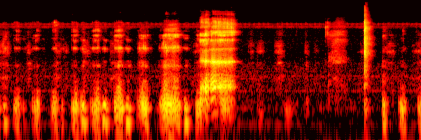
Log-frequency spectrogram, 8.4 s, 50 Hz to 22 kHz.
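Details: Chronic belching since 2012, usually after eating and preceded by body pain, dizziness or a drunk feeling; medication failed and upper endoscopy was advised but not done. A rapid run of short, low gulping belches leads to a longer loud belch.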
